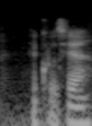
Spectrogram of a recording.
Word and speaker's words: Ecosia: There was a person, RT, who were doing this with you, and then he connected you with people from Ecosia. Did I pronounce it correctly? Ecosia, the Yes, company.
